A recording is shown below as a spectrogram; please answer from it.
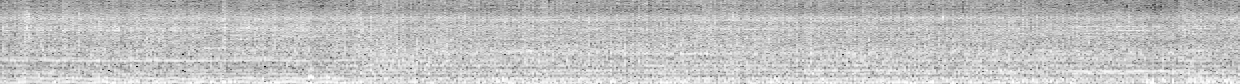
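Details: Scion tC with newly installed replacement engine, first start (threads on a rusted fitting chewed up on reinstall): catches and settles into a steady, even idle, no knocks or ticking under background noise; normal idle.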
